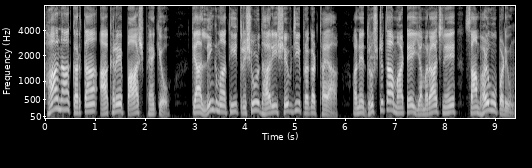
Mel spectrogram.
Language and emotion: Gujarati, neutral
